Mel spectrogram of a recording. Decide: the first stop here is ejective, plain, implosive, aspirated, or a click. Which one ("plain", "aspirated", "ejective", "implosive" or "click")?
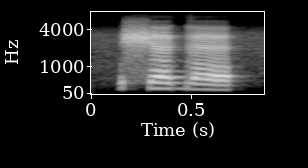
plain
